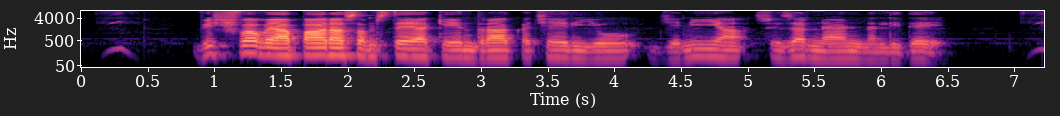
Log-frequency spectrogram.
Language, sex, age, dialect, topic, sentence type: Kannada, male, 46-50, Mysore Kannada, banking, statement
